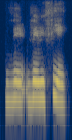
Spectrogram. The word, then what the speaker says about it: vérifier: ER will be A Okay. 99% of the time. Those are just exceptional words. Okay. Fair verifier. Okay. Okay. Vérifier.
